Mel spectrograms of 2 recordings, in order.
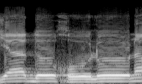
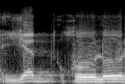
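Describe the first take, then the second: First: "ید خلون" with a bouncing d in "ید"; "ید خلون" with an echoed d and held vowels; correct qalqalah. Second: "ید خلون" with the d of "ید" stopped dead; quick "ید خلون" with no bounce on the d; wrong, no qalqalah. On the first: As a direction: release the d of "ید" with a short echo before "خلون". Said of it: "دال کو تھوڑا سا". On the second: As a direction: run "ید" into "خلون" without releasing the d. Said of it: "ایسا نہیں". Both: Shown as a demonstration.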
